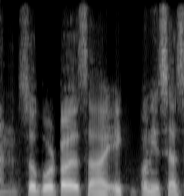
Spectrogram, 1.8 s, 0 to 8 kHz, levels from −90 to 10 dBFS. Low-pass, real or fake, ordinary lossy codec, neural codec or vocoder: none; fake; none; codec, 16 kHz, 0.5 kbps, X-Codec, HuBERT features, trained on LibriSpeech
